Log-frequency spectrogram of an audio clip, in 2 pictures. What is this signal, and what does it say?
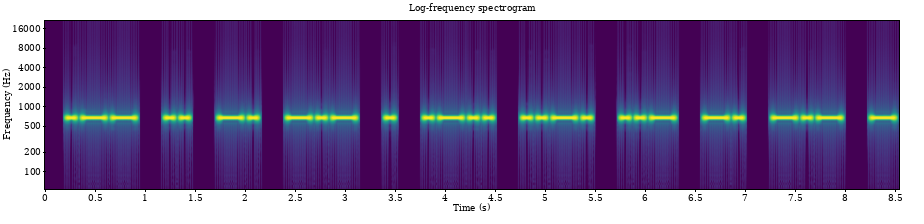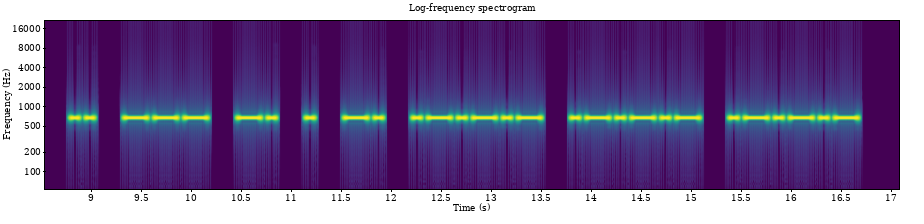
Morse code, heard as a keyed tone, about 16 wpm, 680 Hz. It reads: WINKELFUNKTIONEN...
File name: Morsekurs / Witze / Witz 16. Dezember 2025 70 F80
